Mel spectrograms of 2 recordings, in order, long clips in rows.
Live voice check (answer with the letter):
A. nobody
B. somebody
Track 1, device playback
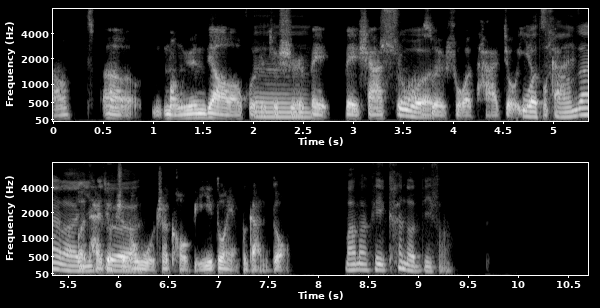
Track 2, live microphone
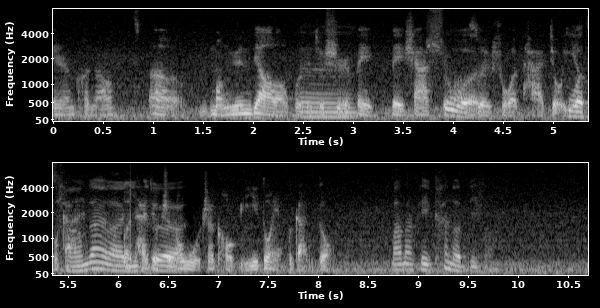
A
